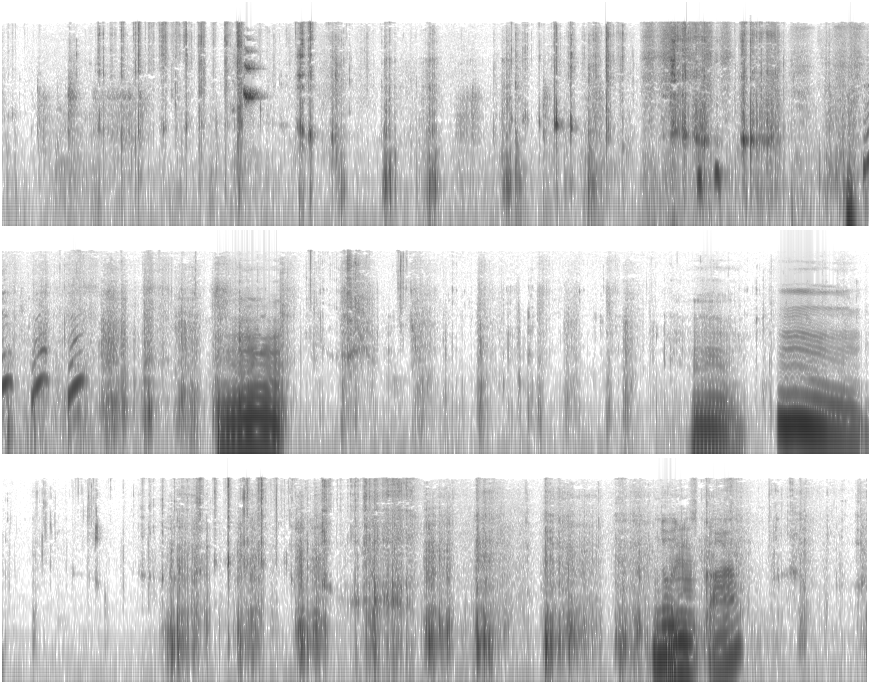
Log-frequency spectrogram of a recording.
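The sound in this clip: Chewing of sugar butter flavored Happy Turn rice crackers: many small crunchy clicks and crackles run steadily beneath almost continuous conversation between people.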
